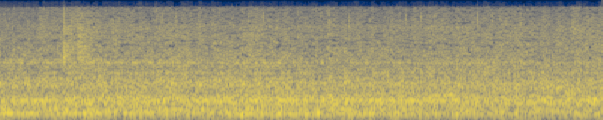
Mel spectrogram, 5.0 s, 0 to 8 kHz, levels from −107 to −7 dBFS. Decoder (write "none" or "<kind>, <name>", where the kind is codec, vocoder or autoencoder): none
